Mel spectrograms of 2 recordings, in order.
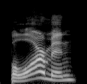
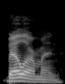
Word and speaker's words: Bellarmine: __ ] intriguing man blarmon which I I pronounce this incorrectly right it's Bellarmine yeah Bellarmine yep out of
